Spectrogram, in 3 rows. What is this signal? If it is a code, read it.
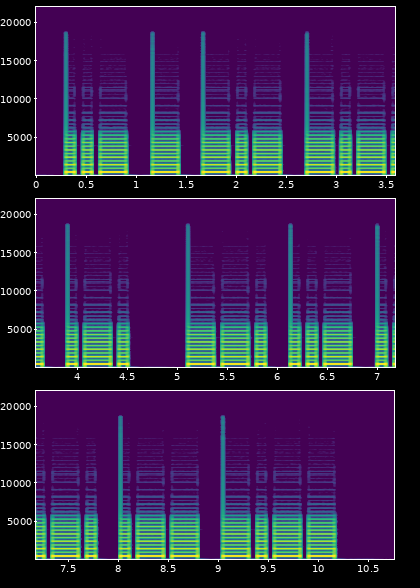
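Morse code, heard as a keyed tone, about 14 wpm, 480 Hz. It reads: UTKCR GUFWY
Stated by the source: Morse alphabet lesson, 60 characters per minute.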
